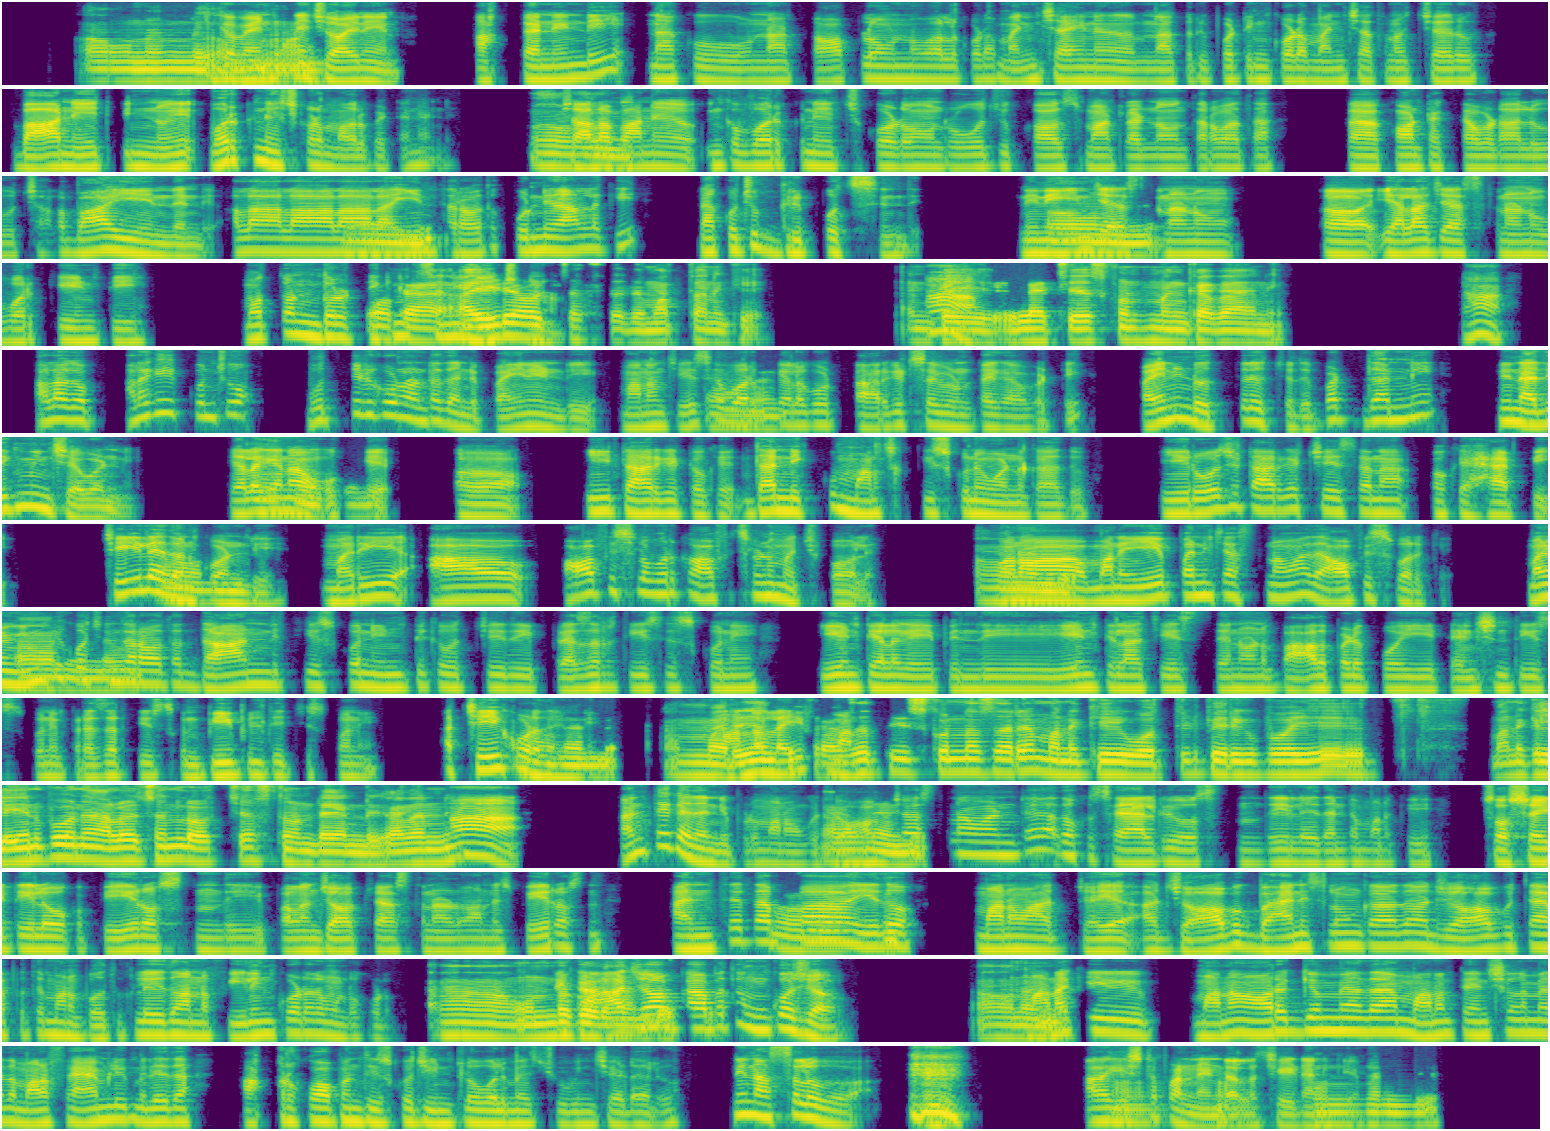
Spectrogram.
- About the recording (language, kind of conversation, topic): Telugu, podcast, మీ పని మీ జీవితానికి ఎలాంటి అర్థం ఇస్తోంది?
- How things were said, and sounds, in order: in English: "జాయిన్"; in English: "టాప్‌లో"; in English: "రిపోర్టింగ్"; in English: "వర్క్"; in English: "వర్క్"; in English: "కాల్స్"; in English: "కాంటాక్ట్"; in English: "గ్రిప్"; in English: "వర్క్"; in English: "టెక్‌నిక్స్"; in English: "వర్క్"; in English: "టార్గెట్స్"; in English: "బట్"; in English: "టార్గెట్"; in English: "టార్గెట్"; in English: "హ్యాపీ"; in English: "ఆఫీస్‌లో వర్క్ ఆఫీస్‌లోనే"; in English: "ఆఫీస్"; in English: "ప్రెజర్"; in English: "టెన్షన్"; in English: "ప్రెజర్"; in English: "ప్రెజర్"; in English: "లైఫ్"; other background noise; in English: "జాబ్"; in English: "సాలరీ"; in English: "సొసైటీ‌లో"; in English: "జాబ్"; in English: "జాబ్‌కి"; in English: "జాబ్"; in English: "ఫీలింగ్"; in English: "జాబ్"; in English: "జాబ్"; in English: "టెన్షన్‌ల"; in English: "ఫ్యామిలీ"; throat clearing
